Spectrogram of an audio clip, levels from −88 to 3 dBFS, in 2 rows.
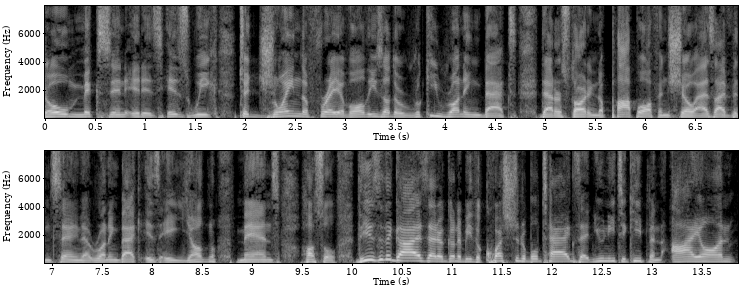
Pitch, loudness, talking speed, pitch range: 135 Hz, -23 LUFS, 245 wpm, 120-155 Hz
